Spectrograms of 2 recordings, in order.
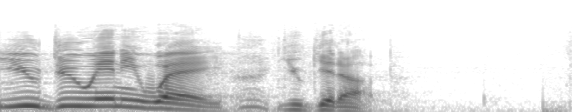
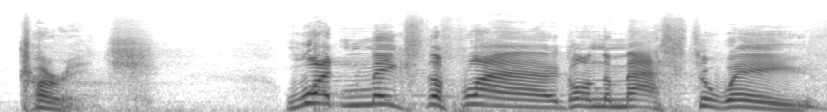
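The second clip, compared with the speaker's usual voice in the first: loud, high blustering lion; lion's courage speech; 6 semitones higher, 5 dB louder than usual. Retold or imitated. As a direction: boast like the Cowardly Lion. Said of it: "And then the lion says".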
